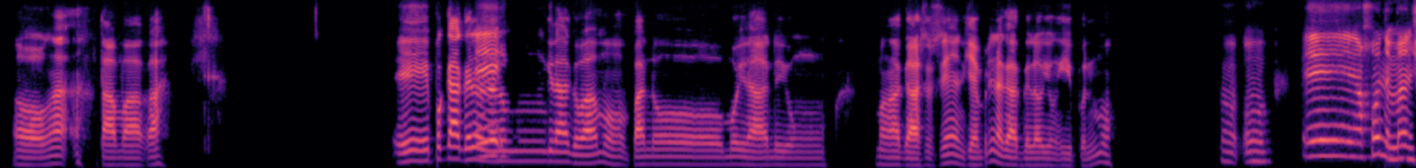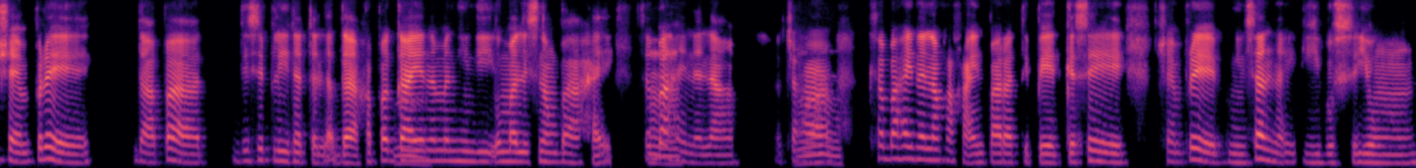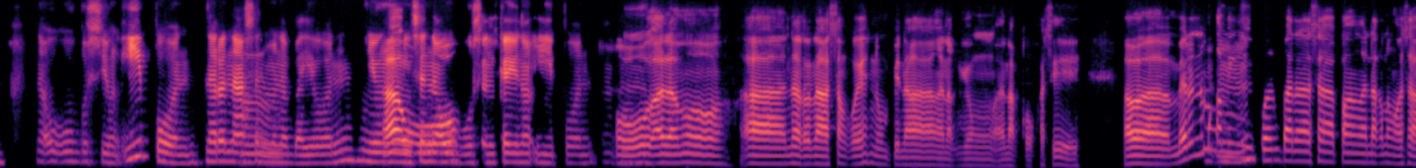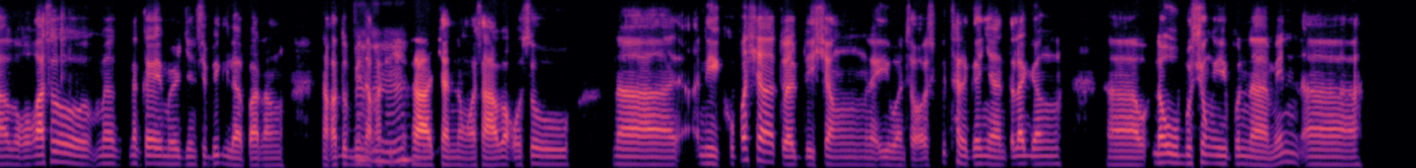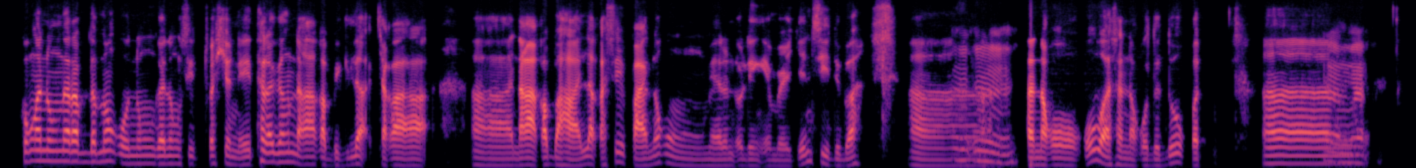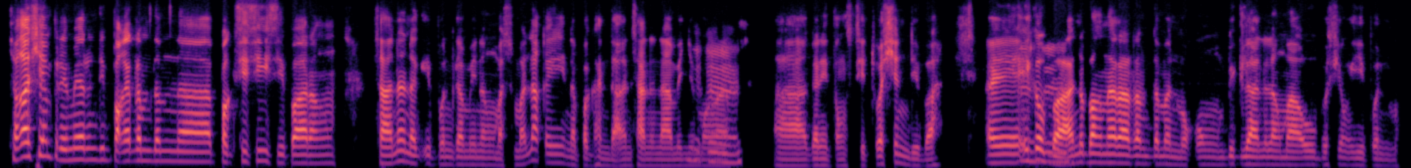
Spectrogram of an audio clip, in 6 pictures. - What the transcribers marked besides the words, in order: drawn out: "Pa'no"; "nauubos" said as "naiibos"; other background noise; sniff; tapping
- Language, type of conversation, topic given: Filipino, unstructured, Ano ang pakiramdam mo kapag biglang naubos ang ipon mo?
